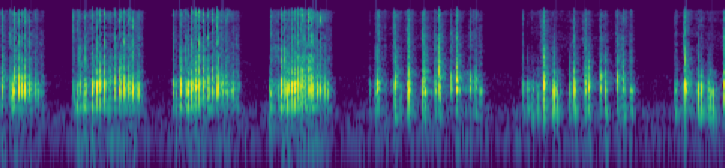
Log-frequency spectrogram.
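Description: Fingertips and nails work over a grey plastic egg tray with rows of hollow dome bumps. Four sustained scratching strokes are followed by clusters of quick, dry taps on the domes. The sound is hollow and plasticky, centred in the midrange with bright, crisp edges and almost no low end.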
